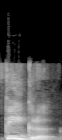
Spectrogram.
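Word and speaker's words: tigre: The pronunciation is tigra.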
